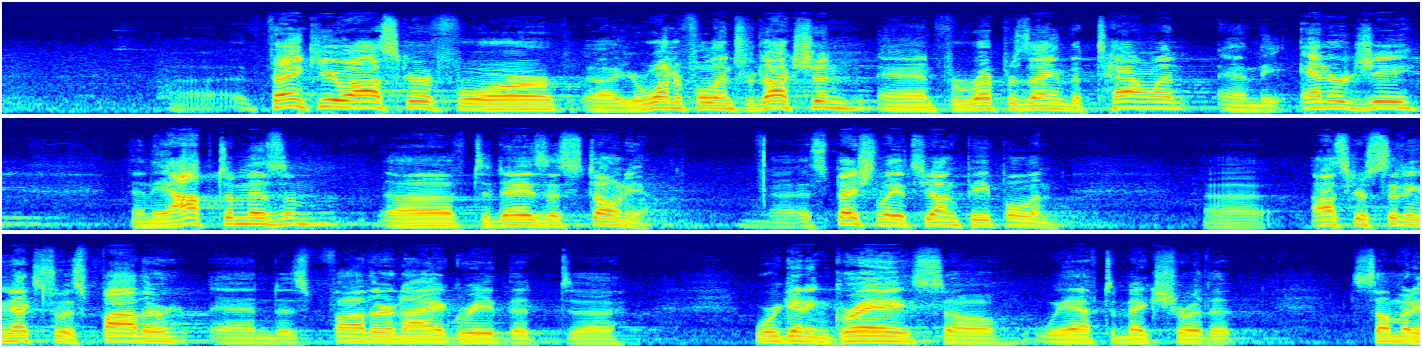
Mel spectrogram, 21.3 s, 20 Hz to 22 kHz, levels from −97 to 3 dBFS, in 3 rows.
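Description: No technical faults occur anywhere in the clip, so there are none to describe in time order.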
